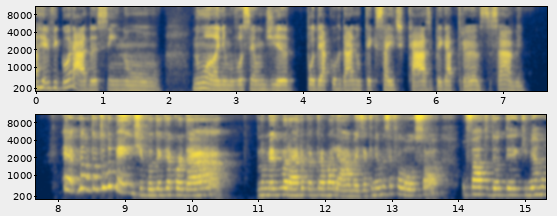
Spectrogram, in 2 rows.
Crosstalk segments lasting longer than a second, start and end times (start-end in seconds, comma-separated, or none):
none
